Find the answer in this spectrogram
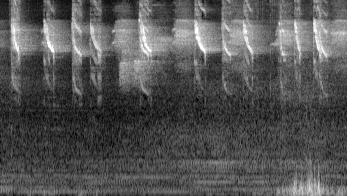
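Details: Young warbling white-eyes call their mother and flock and beg for food. Eleven piercing, downward-sliding squeaks follow in quick succession, and a brief low rumbling thump is heard near the end.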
